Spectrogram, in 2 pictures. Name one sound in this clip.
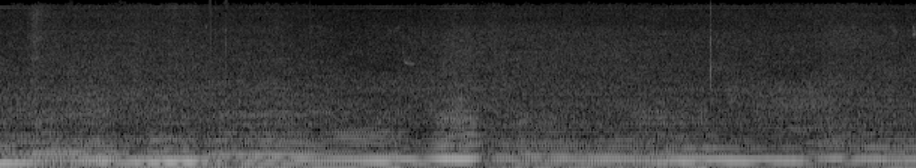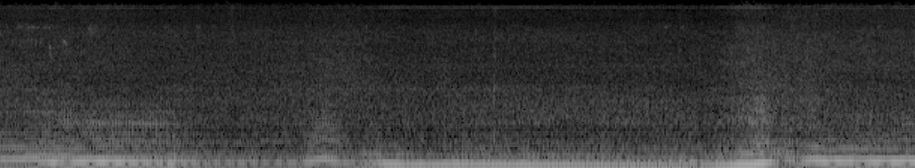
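A car engine rumbles deeply inside the cabin, rising and falling as the car speeds up and slows down.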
